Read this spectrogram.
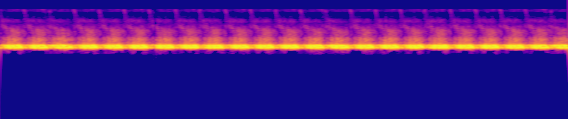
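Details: Summer-night crickets in a moonlit farm meadow, their shrill chirping beating in a fast, regular rhythm of roughly four pulses a second, the only sound present.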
